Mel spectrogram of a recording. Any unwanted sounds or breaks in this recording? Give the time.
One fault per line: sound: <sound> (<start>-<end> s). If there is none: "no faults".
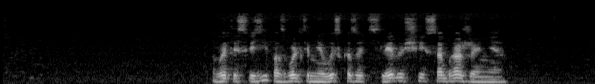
no faults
